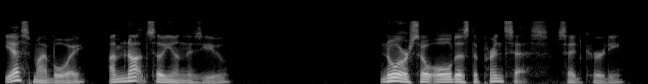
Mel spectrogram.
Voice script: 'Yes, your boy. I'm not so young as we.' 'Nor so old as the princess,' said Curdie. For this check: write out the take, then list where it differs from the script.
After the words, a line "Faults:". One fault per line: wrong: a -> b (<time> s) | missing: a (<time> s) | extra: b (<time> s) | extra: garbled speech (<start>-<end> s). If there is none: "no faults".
'Yes, my boy. I'm not so young as you.' 'Nor so old as the princess,' said Curdie.
Faults:
wrong: your -> my (0.3 s)
wrong: we -> you (2.0 s)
